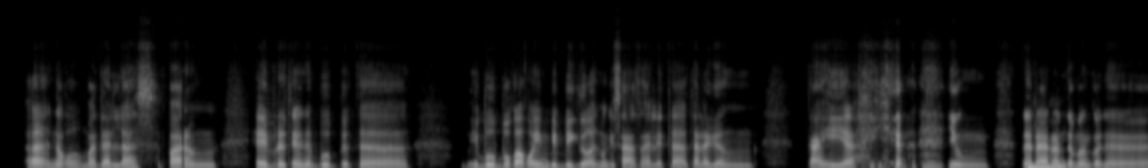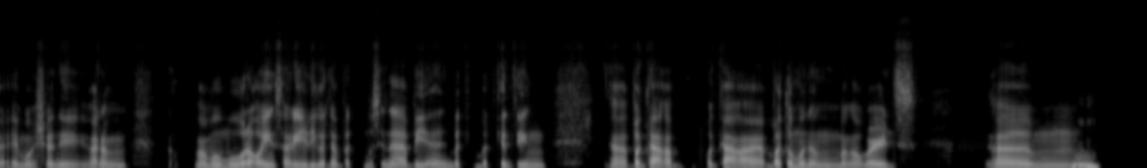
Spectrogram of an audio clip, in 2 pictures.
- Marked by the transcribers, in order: laughing while speaking: "kahiya-hiya"
- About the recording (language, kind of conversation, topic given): Filipino, advice, Paano ko mapapanatili ang kumpiyansa sa sarili kahit hinuhusgahan ako ng iba?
